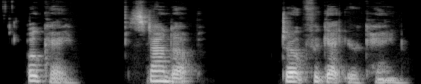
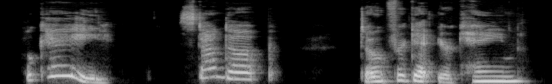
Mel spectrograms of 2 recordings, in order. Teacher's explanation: there was a lot of flat falling intonation there was no rise Then Fall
